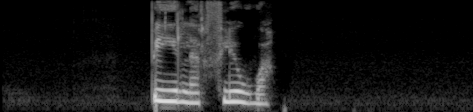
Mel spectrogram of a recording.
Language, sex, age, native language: Icelandic, female, 30-39, Icelandic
